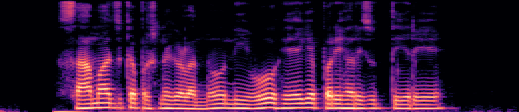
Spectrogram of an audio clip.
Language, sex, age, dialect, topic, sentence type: Kannada, male, 18-24, Mysore Kannada, banking, question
